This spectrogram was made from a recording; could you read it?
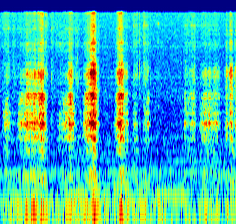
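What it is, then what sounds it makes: Pencil shading on paper on a drawing board. A graphite pencil shades with light scratching strokes on a large white paper sheet mounted on a flat board on an easel. Soft, dry scratching bursts come in an uneven rhythm, with a few stronger strokes standing out over a faint low hum.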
